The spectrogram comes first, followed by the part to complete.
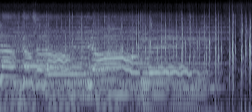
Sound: audience applauding

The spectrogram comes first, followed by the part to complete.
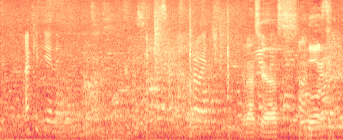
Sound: waitress speaks Spanish

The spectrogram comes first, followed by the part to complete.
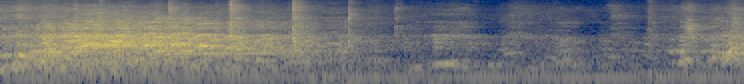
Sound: audience laughs

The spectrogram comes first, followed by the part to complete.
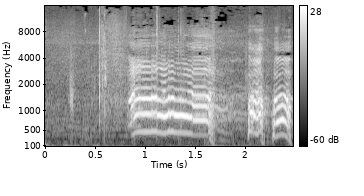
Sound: phone crashes

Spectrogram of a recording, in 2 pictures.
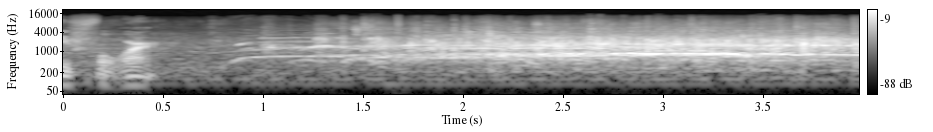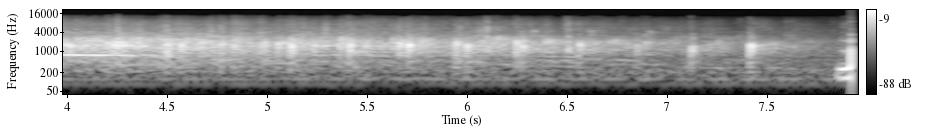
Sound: applause

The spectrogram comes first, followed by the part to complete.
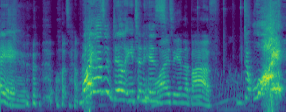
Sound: chuckles

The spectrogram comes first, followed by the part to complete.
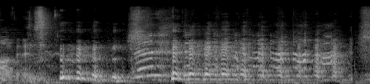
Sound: laughing

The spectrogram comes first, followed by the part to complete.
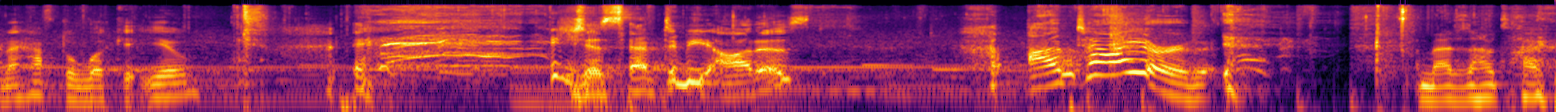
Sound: laughs

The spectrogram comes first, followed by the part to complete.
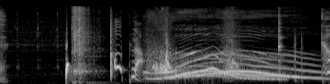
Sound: toaster ticking; pops

